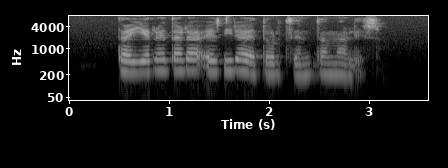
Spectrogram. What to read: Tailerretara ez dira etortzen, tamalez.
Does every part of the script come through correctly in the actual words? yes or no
yes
